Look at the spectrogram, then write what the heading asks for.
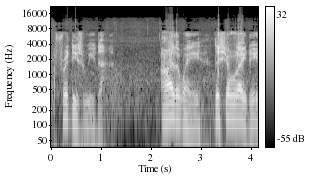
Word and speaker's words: Frideswide: I have taken a survey of the inhabitants of Oxford of varying social classes, and they all pronounced it Frideswide. A similar survey of graduates of Oxford returned the same answer. Doesn't sound right to me, and I will stick to my own version of Frideswide.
